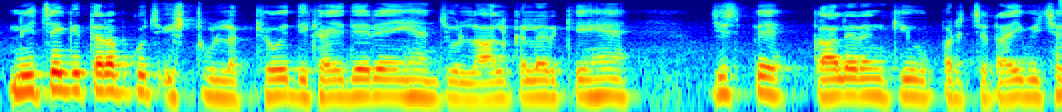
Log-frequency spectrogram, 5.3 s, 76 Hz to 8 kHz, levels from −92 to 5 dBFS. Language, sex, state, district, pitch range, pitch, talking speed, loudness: Hindi, male, Uttar Pradesh, Shamli, 145-155 Hz, 150 Hz, 260 wpm, -20 LUFS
